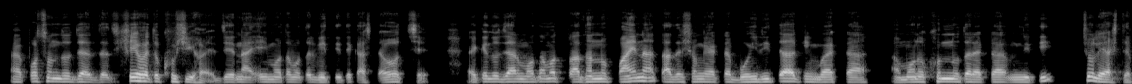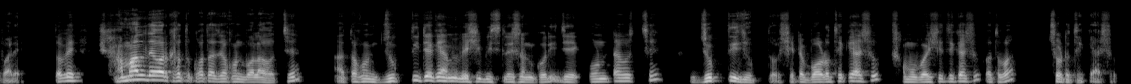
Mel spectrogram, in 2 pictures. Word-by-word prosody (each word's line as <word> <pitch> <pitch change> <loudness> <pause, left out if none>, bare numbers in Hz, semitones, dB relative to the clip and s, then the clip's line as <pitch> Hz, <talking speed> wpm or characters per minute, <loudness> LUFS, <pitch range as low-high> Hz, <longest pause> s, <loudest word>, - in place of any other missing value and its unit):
আ - - -1
পছন্দ 140 0 +1 0.2
যা 125 - +5
যা 110 - -1 0.2
সে 170 - +5
হয়তো 145 -1 +4
খুশি 125 -4 0
হয় 95 - -4
যে, 115 - 0
না 110 - +1
এই 115 - 0
মতামতের 110 -1 -3
ভিত্তিতে 105 - -2
কাজটা - - -5
হচ্ছে। - - -3 0.5
এ - - -2
কিন্তু 130 0 0
যার 130 0 +4
মতামত 135 +2 0
প্রাধান্য 125 +2 +2 0.2
পায় 130 +5 +4
না, 155 - +4
তাদের 120 0 0
সঙ্গে 125 0 -1
একটা 120 - -3
বৈরিতা 120 - +3 0.2
কিংবা 115 -2 0
একটা 110 -1 -3 0.4
আ - - -5
মনঃক্ষুণ্ণতার 120 +2 +3
একটা 115 0 -1 0.2
নীতি 110 +9 0 0.4
চলে 165 -9 +5
আসতে - - -6
পারে। - - -5 0.4
তবে 170 - +2 0.4
সামাল 205 +7 +6
দেওয়ার 200 -2 +8
খাতো 170 +2 -2
কথা 145 -1 0
যখন 130 -1 -2
বলা 110 -1 +2
হচ্ছে, 95 - -4 0.5
আ - - -4
তখন 130 +1 0 0.2
যুক্তিটাকে 170 +5 +1
আমি 155 - +4
বেশি 135 - +1
বিশ্লেষণ 115 -1 -2
করি 110 - 0
যে, 115 - +2 0.2
কোনটা 130 +3 -1
হচ্ছে 150 +6 -5 0.5
যুক্তিযুক্ত? 155 - +1 0.2
সেটা - - -3
বড়ো 115 +2 +3
থেকে 150 +1 -2
আসুক, 195 +10 -3 0.2
সমবয়সী 115 +2 -1
থেকে 135 - -1
আসুক 205 +10 -9
অথবা - - -2 0.4
ছোটো - - -1
থেকে - - -11
আসুক। - - -13
130 Hz, 170 wpm, -23 LUFS, 115-150 Hz, 0.5 s, দেওয়ার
